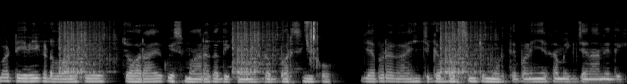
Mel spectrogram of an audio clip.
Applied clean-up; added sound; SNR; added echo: classical method log-MMSE.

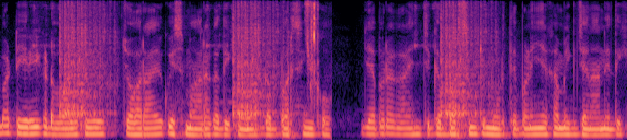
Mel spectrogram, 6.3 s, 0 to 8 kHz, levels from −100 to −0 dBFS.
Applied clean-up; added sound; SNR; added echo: none; Sink (filling or washing); 10 dB; none.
